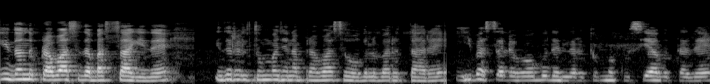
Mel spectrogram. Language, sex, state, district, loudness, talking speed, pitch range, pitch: Kannada, female, Karnataka, Dakshina Kannada, -19 LUFS, 145 wpm, 180-205 Hz, 195 Hz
